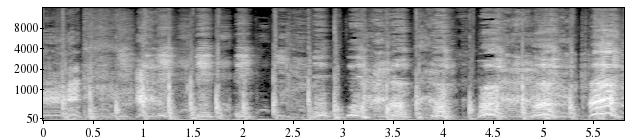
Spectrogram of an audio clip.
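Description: Loud beastly growling and roaring of a teenage werewolf, a snarl that comes in rapid, rough bursts with groaning tones, continuing almost without pause for several seconds.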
